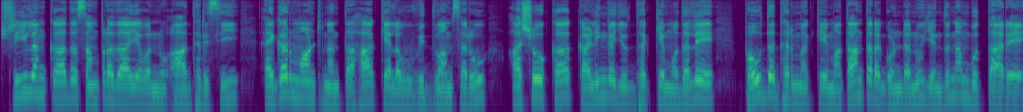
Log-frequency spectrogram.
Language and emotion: Kannada, neutral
